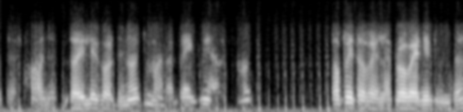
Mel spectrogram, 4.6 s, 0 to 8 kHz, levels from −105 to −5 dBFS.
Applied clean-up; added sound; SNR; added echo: neural diffusion model UNIVERSE++.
